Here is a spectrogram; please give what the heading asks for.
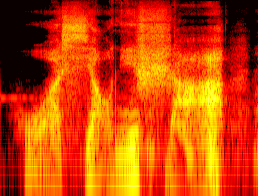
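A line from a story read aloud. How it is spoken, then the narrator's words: Cold. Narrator (Chinese): 童无冷声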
